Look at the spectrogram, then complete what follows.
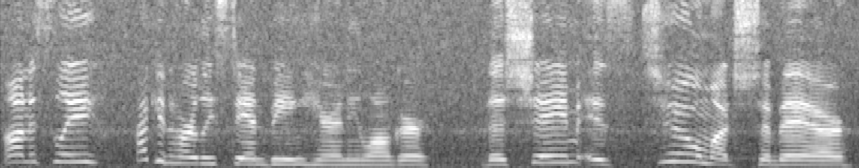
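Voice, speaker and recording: A woman's voice: on the high side, animated, a little slow, bright, forceful tone, slight background noise, poor audio. A woman voice-acting a brash, mischievous young woman fighter from a video game, teasing in a playful, folksy, mock-serious way. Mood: mock outrage.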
